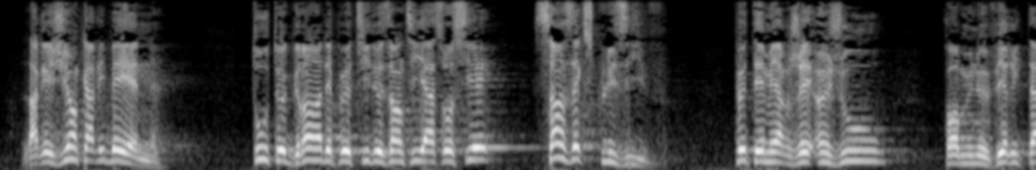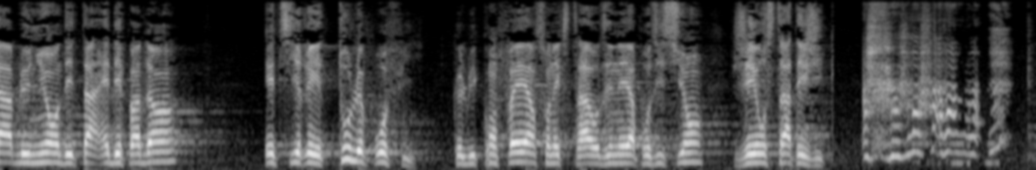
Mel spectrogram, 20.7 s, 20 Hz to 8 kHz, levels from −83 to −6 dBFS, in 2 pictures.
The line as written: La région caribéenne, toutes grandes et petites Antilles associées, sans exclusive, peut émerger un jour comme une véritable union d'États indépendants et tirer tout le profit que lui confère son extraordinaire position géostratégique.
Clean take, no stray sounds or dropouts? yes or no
no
